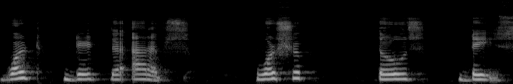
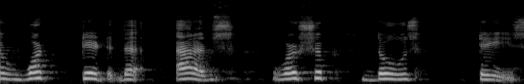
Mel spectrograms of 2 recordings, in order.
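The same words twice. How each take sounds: First: Slow, measured reading of the question. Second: Each word set apart with pauses; slow dictation. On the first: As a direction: read it again slowly for the pupils. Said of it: "repeats question for class". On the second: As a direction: read it out word by word for the class. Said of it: "reads question slowly word by word". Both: Shown as a demonstration.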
